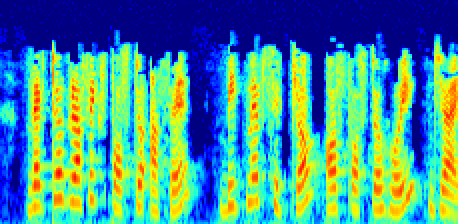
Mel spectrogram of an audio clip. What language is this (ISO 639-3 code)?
asm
